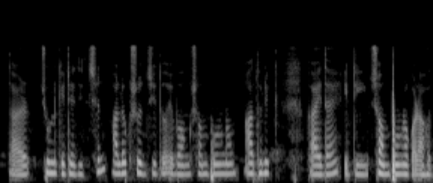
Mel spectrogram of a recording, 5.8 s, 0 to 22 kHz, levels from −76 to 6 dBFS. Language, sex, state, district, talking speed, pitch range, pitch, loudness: Bengali, female, West Bengal, Purulia, 145 wpm, 200-230 Hz, 215 Hz, -24 LUFS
